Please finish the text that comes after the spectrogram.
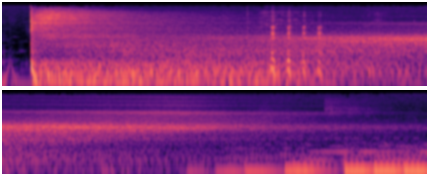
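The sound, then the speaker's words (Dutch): A loud explosion bursts in abruptly, then trails off into a long, roaring rumble of debris and noise that lingers for several seconds, with deep booming thuds near the end. “Even kijken hoor, een explosie.”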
